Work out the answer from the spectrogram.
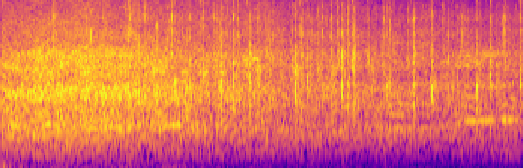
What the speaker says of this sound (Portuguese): Eu não pensei mesmo que haveria muitas pessoas batendo palmas por isso.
